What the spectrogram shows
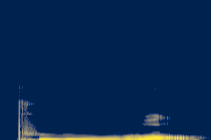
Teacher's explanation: I'm using the long oo sound like food and moon. Poo. Then I'm linking to the dark L, where I tense my tongue.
